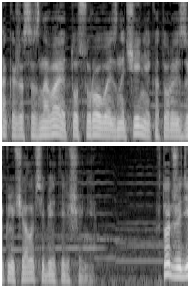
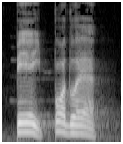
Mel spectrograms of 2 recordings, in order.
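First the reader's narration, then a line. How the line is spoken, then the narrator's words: Shouting at someone. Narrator (Russian): кричала на нее Любенька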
